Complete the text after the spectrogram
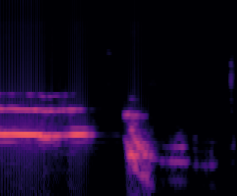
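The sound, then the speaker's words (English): A dog named Memphis lets out a long, steady howl that holds for about a second, then trails off into a few shorter, wavering whimpering yowls, fairly loud. “Your dog, see, Memphis agrees.”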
